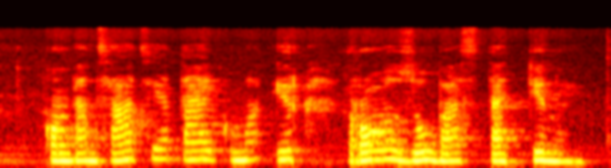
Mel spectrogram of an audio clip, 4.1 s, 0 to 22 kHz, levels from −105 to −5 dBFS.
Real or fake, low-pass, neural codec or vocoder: fake; 10.8 kHz; vocoder, 48 kHz, 128 mel bands, Vocos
